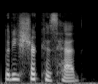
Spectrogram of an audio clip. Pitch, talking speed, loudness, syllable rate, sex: 200 Hz, 305 wpm, -19 LUFS, 6.7 syllables/s, female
